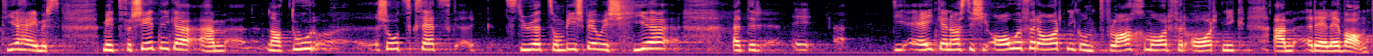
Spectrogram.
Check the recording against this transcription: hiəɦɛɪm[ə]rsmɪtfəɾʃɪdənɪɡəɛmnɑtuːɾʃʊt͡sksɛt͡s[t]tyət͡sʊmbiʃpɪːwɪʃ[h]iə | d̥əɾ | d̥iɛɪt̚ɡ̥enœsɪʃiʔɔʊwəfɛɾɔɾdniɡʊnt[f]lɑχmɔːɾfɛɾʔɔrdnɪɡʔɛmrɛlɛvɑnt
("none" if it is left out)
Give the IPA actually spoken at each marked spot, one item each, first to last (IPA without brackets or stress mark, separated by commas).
ə, t͡s, h, f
